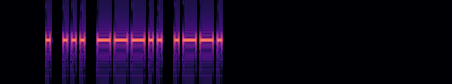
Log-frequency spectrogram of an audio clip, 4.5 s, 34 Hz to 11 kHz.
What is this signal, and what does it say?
Morse code, heard as a keyed tone, about 27 wpm, 700 Hz. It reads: ES8P
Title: DXCC-100 Call Signs - 4 Characters - Repeated 2x - 28wpm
